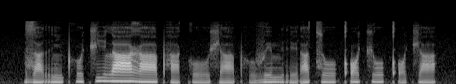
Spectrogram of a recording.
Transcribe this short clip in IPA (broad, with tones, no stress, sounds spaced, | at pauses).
z a˨ r ĩ˨ pʰ ʊ˦ t͡ʃ i˦ l aː˦ ɣ aː˦ pʰ a˨ k oː˨ ʃ aː˨ pʰ ʊ˨ v e˦ m r e˨ ɾ a˦ t͡s oː˦ kʼ ɔ˦ t͡ʃ oː˦ kʼ ɔ˨ t͡ʃ a˦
